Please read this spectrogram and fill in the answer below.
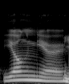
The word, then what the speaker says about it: Yongnuo: Next one up, the company Yongnuo, I pronounce it correctly, obviously, yeah? – Yeah, Yongnuo.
